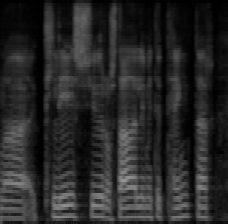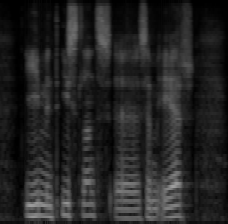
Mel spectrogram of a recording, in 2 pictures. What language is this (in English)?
Icelandic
